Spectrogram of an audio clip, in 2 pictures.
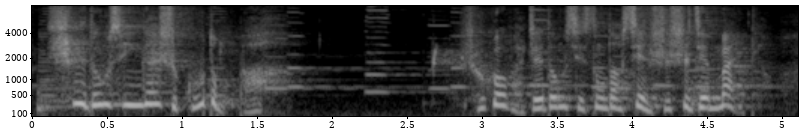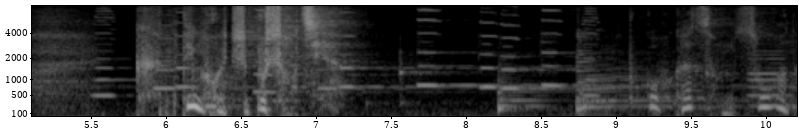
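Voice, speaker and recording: A man playing an intense, scheming young mental patient in an audio drama, muttering his thoughts, often in breathy whispers. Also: extremely high pitch, expressive, normal speed, pauses often, music in the background. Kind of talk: Chinese audio drama acting.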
